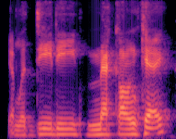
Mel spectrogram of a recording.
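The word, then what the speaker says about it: McConkey: I want to point out that that caller pronounced lad mak's name correctly Lei mcon so already already good good swing number one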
